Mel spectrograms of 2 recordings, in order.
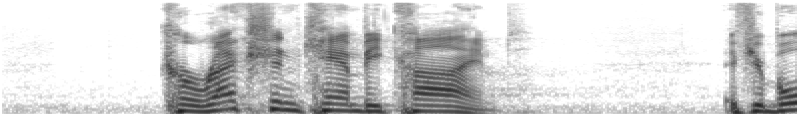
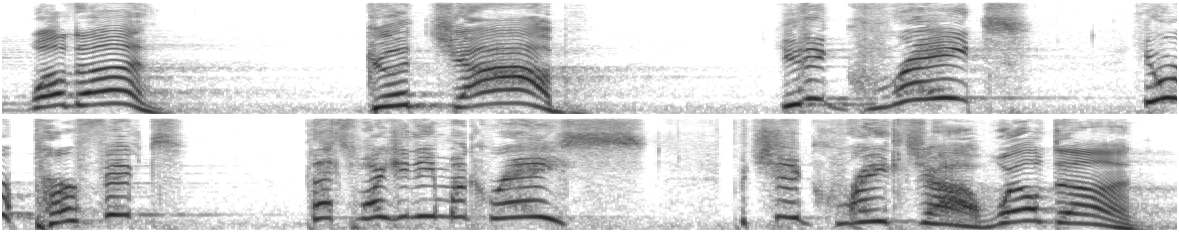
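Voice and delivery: Jesus praising; 11 semitones higher than usual. Retold or imitated. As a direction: lift the voice high and gentle, like a proud father. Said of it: "I'm gonna hear Jesus say".

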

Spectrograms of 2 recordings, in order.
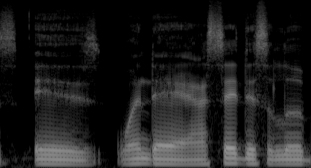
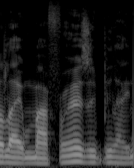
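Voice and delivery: normal talking voice

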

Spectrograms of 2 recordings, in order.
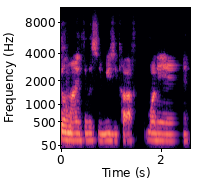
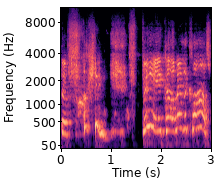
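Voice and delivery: much higher and louder; exasperated outburst; 14 semitones higher, 4 dB louder, slower than usual. Real, not acted. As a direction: let it burst out in disbelief. Outraged disbelief retelling.

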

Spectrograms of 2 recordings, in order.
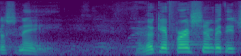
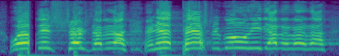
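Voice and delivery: higher, loud mock yelling rant; mock ranting man; 10 semitones higher, 20 dB louder than usual. Pastor imitating an angry man shouting outside the church. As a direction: ham up a ranting lunatic shouting. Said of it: "This is what the lunatic said".

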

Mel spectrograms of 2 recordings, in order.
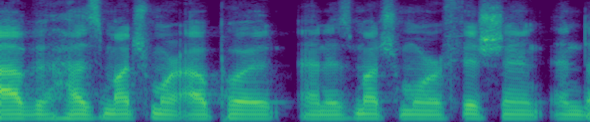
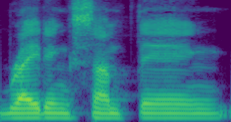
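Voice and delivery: usual speaking voice

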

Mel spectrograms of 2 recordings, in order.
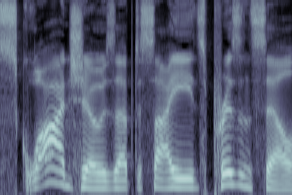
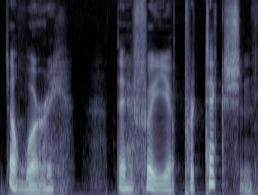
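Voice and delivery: soft Southern voice; 3 semitones lower, 4 dB quieter than usual. Acted. Recapper as Oldham calming his prisoner, soft Southern voice. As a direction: soothe in a gentle Southern accent. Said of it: "He says in a soft southern voice".

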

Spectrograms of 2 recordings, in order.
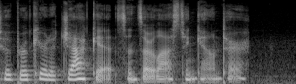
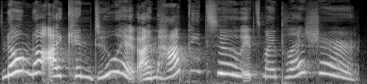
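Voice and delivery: very high, loud, delighted insistence; trilling, eager waiter; 9 semitones higher, 8 dB louder than usual. A narrator's reading. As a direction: trill it effusively, overeager to please. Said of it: "he trilled".

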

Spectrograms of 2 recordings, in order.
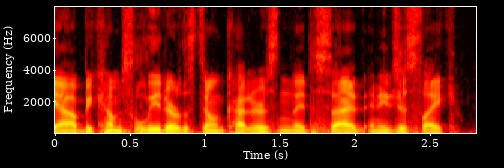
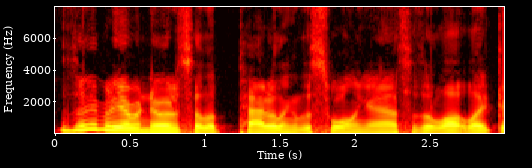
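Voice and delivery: high, different voice, louder; imitating Homer; 9 semitones higher, 4 dB louder than usual. Homer jokes during the initiation, high voice. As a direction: pitch it up like a cartoon character. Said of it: "and he goes".

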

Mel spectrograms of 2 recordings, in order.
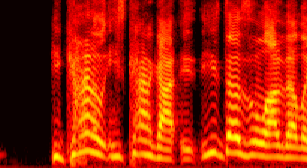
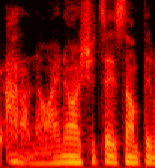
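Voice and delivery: quiet dying person; 11 semitones lower, 11 dB quieter, much faster than usual. Pretend.

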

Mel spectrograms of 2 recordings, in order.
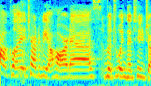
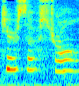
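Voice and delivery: soft, high, hushed mock admiration; quiet, high-pitched put-on voice; Ani; 9 semitones higher, 8 dB quieter than usual. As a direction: gush it slowly in a small, high voice. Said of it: "Ani's just like".

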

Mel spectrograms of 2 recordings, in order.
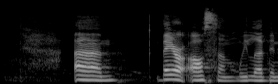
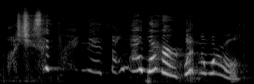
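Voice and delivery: much higher, squealing disbelief; shocked teen reaction; faster than usual. Retold or imitated. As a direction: squeal it like a brother who can't believe it. Son laughing at sister's words.

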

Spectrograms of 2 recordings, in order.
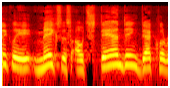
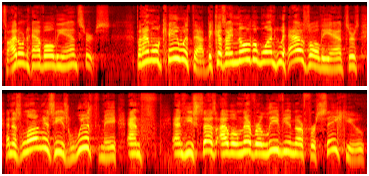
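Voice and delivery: rising, louder preacher's declaration of trust; preaching climax; 4 semitones higher, 5 dB louder than usual. Acted. Pastor closing his sermon to the congregation, fervent preaching. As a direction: lift it to the close of the sermon with conviction.

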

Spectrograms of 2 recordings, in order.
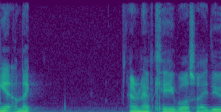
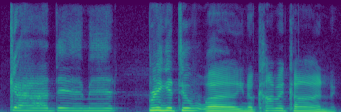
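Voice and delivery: frustrated; 10 semitones higher, slower than usual. Retold or imitated. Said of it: "I was like, going".

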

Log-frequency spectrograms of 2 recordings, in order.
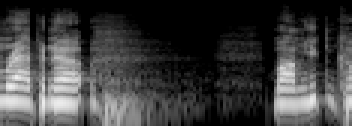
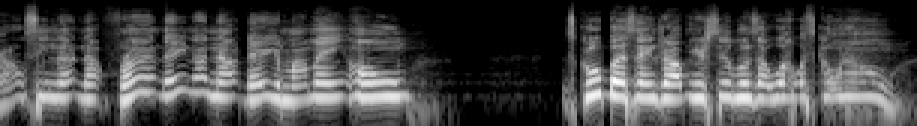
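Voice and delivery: higher, mock-baffled father; puzzled dad; 6 semitones higher, 3 dB louder than usual. Dad telling his son nothing is out front, mock puzzlement. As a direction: lightly act a dad running down what he can't see.

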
